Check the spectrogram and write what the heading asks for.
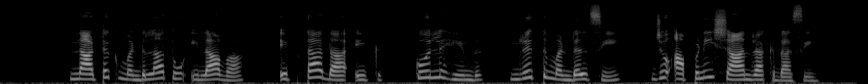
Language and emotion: Punjabi, neutral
